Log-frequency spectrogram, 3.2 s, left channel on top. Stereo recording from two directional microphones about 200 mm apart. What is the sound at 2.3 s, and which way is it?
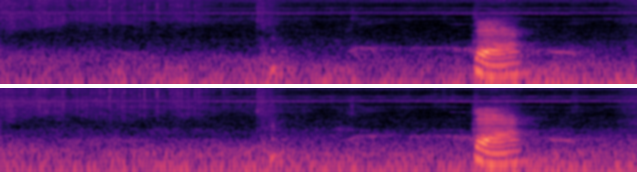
Speech, 20° right (ahead or behind).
